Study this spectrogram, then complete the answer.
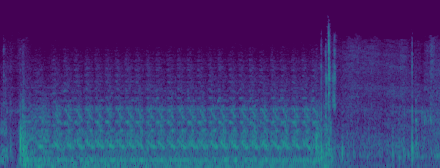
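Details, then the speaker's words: Vehicle on its first cold start after winter, on a fourth battery, gives a steady starter whirr for about three seconds and never fires; no fuel pump is heard, though the pump worked in November. The cause is suspected, not confirmed. "battery for we better get some results yes come on I don't hear the fuel pump"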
